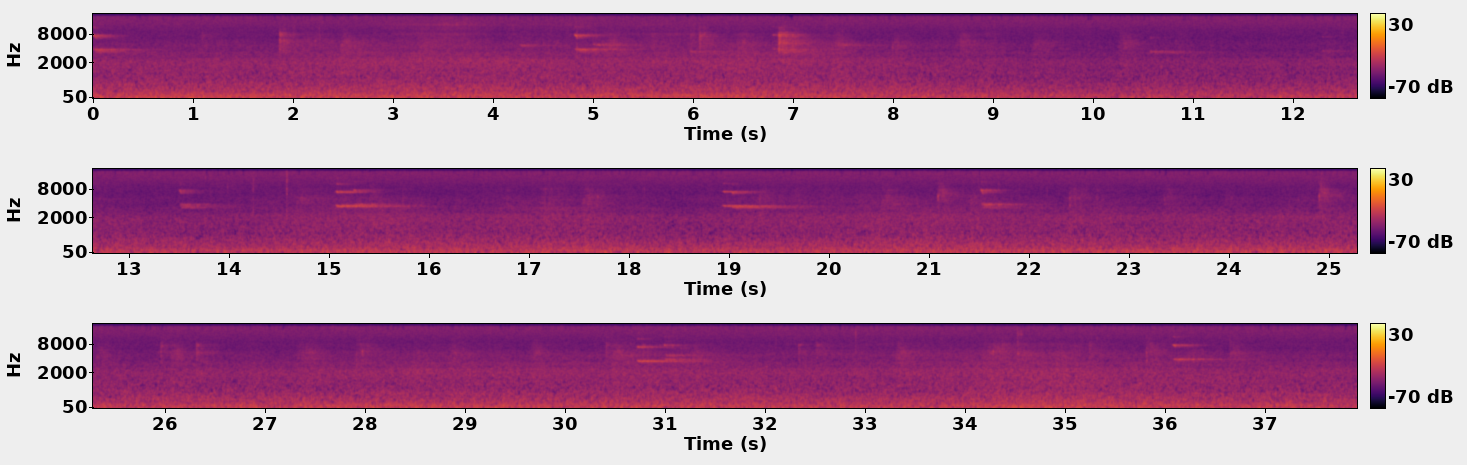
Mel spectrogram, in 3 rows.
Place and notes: Puerto Percy, Región de Magallanes y de la Antártica Chilena, Chil - storm log - abandoned sport hall
Puerto Percy, abandoned sports hall, wind SW 8km/h
Campamento Puerto Percy, build by the oil company ENAP in 1950, abandoned in 2011.
Primavera, Región de Magallanes y de la Antártica Chilena, Chile, 6 March 2019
